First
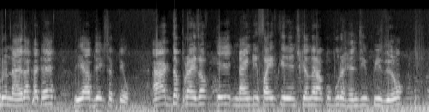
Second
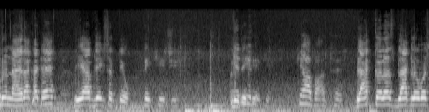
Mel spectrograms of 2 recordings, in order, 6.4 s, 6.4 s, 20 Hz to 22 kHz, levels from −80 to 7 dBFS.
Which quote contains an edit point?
second; 1 cut; at 2.1 s

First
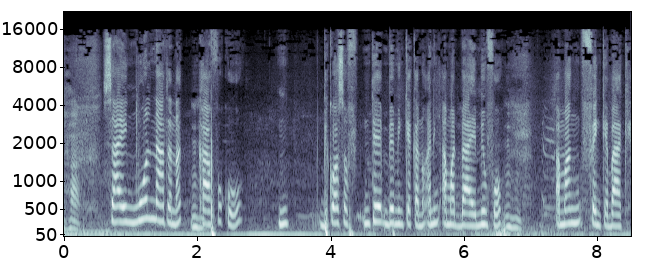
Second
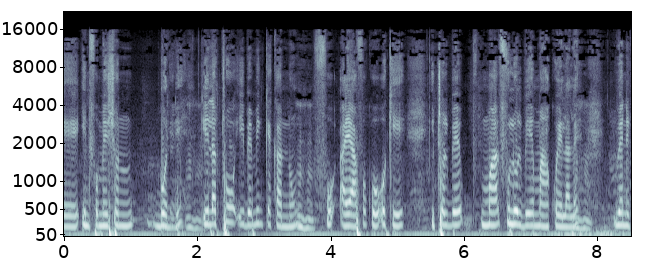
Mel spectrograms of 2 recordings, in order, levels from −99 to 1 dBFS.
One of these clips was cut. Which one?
second; 1 cut; at 1.9 s

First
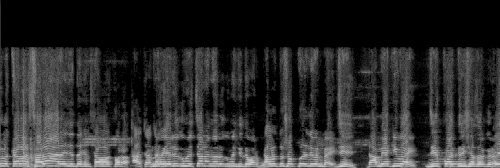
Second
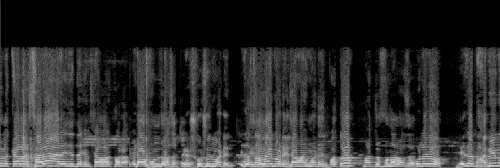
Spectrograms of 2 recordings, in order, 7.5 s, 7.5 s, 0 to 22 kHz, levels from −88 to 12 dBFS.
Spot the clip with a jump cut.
second; 2 cuts; at 2.0 s, 3.5 s

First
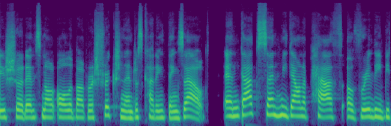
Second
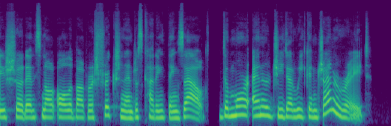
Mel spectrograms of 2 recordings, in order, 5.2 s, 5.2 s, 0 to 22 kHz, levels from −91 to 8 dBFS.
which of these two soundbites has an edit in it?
second; 1 cut; at 2.8 s

